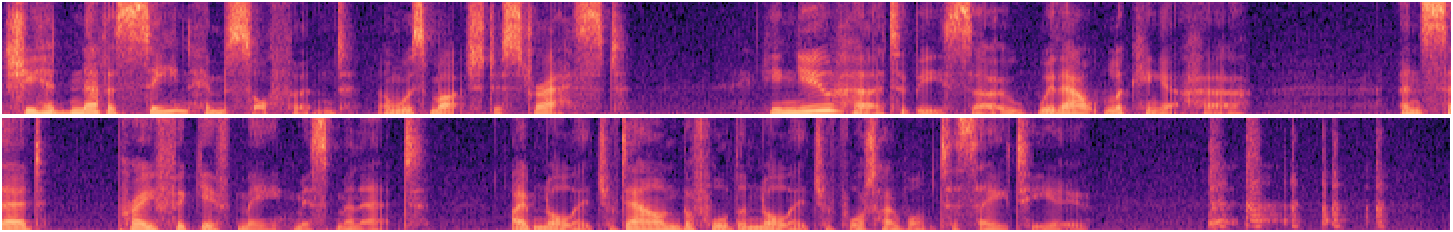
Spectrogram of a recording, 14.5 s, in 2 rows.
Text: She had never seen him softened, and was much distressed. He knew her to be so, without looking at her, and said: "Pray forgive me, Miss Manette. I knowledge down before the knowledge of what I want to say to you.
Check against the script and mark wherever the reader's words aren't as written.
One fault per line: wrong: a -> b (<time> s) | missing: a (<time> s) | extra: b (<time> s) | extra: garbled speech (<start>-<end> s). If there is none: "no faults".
no faults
